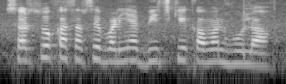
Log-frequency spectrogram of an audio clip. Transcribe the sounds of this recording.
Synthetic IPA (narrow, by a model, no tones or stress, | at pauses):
sɐɾsõkasɐbsebɐɽ̤ijabiːt͡ʃkekɐʋənɦoːlaː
